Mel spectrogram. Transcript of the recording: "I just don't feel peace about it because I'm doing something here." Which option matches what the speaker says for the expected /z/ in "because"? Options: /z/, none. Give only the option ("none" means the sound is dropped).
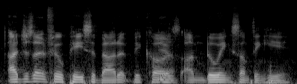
/z/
